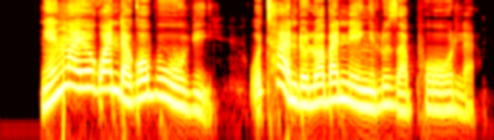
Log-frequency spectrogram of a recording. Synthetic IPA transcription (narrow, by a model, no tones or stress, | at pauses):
ŋɛŋ͡ǁajɔɣwandʱaɣoβuβi | ṵtʰandʱɔlwaβaneŋiluzapʰɔːla̰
